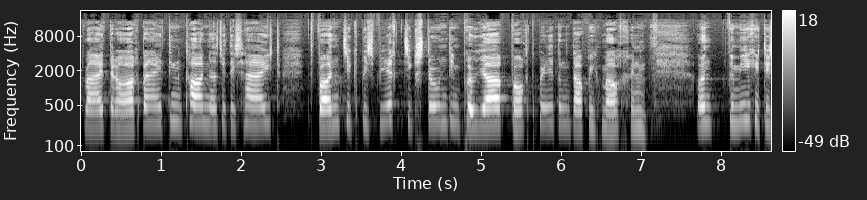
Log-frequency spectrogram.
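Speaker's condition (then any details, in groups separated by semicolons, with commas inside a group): Deafness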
